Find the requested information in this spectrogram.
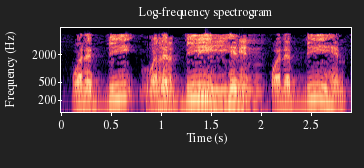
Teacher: أبدل الهمزة ياء وكسر الهاء لمجانسة الياء التي قبلها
